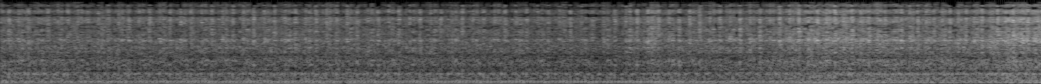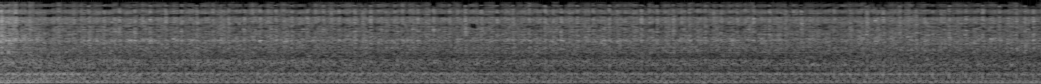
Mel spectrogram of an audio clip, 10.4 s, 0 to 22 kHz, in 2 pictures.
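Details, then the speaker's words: 1996 Dodge 2500 diesel, cold, no exhaust fitted, after stock HX35 turbo replacement and transmission swap, still burning off oil: low, uneven idle with a loose tick about three per second over the clatter, engine shaking; owner says it always ticked cold; rough cold idle. "you can see it's uh definitely shaking a little bit and uh this thing is always when it was cold it had a tick to it"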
